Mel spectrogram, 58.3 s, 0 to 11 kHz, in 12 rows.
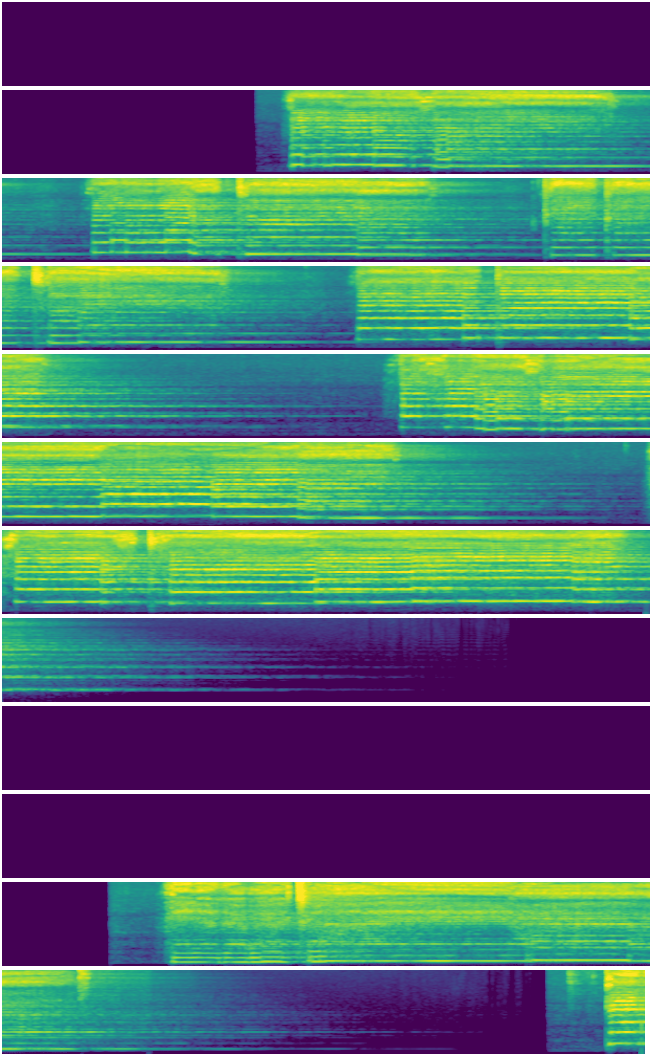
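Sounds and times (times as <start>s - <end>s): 
voice: 7.1s - 9.7s, 10.4s - 13.2s, 13.8s - 16.6s, 17.3s - 20.2s, 22.4s - 27.4s, 29.2s - 34.2s, 49.9s - 54.6s, 58.0s - 58.2s.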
